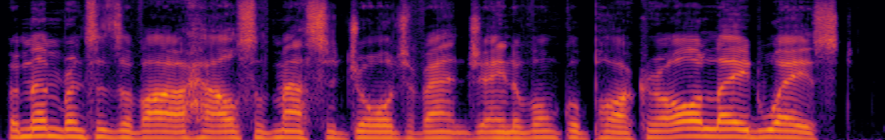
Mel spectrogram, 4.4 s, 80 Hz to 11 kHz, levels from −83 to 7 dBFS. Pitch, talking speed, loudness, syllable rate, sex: 145 Hz, 215 wpm, -18 LUFS, 6.0 syllables/s, male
